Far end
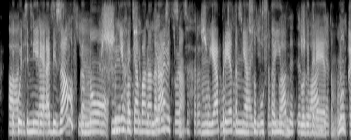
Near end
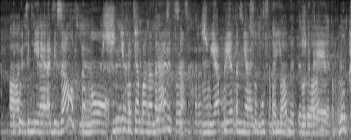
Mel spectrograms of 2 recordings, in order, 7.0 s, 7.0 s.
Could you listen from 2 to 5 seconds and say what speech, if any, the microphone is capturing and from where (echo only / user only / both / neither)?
echo only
